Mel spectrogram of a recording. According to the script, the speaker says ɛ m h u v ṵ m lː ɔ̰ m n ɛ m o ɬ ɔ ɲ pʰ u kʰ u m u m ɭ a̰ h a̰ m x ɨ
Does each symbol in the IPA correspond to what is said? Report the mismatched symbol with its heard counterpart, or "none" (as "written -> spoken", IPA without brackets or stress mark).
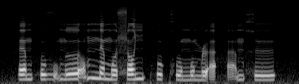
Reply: none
